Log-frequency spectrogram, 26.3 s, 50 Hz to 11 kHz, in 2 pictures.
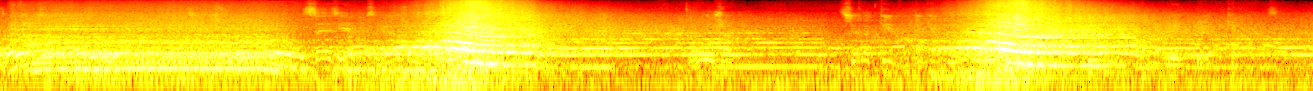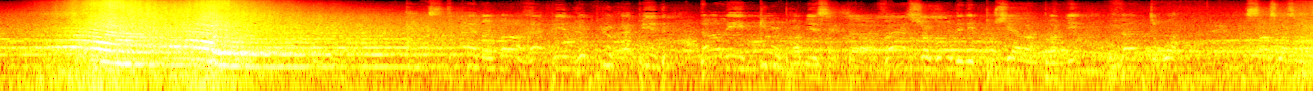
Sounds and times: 0.0s Formula one 19.1s

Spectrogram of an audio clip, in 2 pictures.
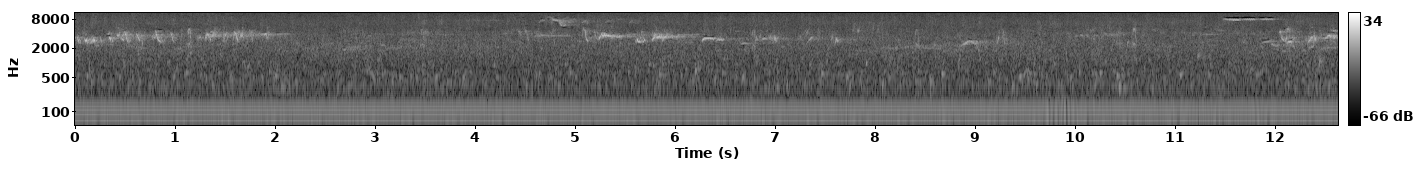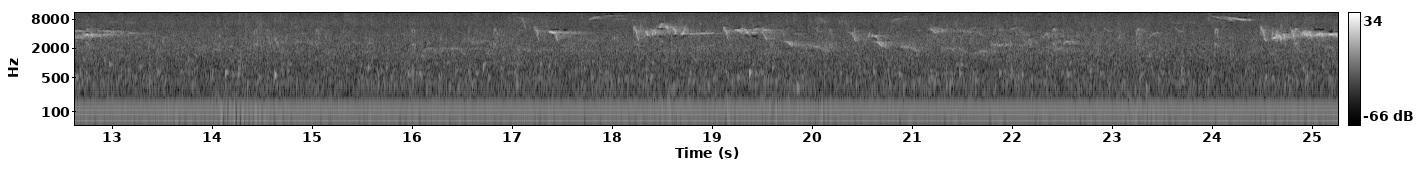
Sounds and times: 0.0s Birds singing 25.2s
0.0s a stream flows 25.2s

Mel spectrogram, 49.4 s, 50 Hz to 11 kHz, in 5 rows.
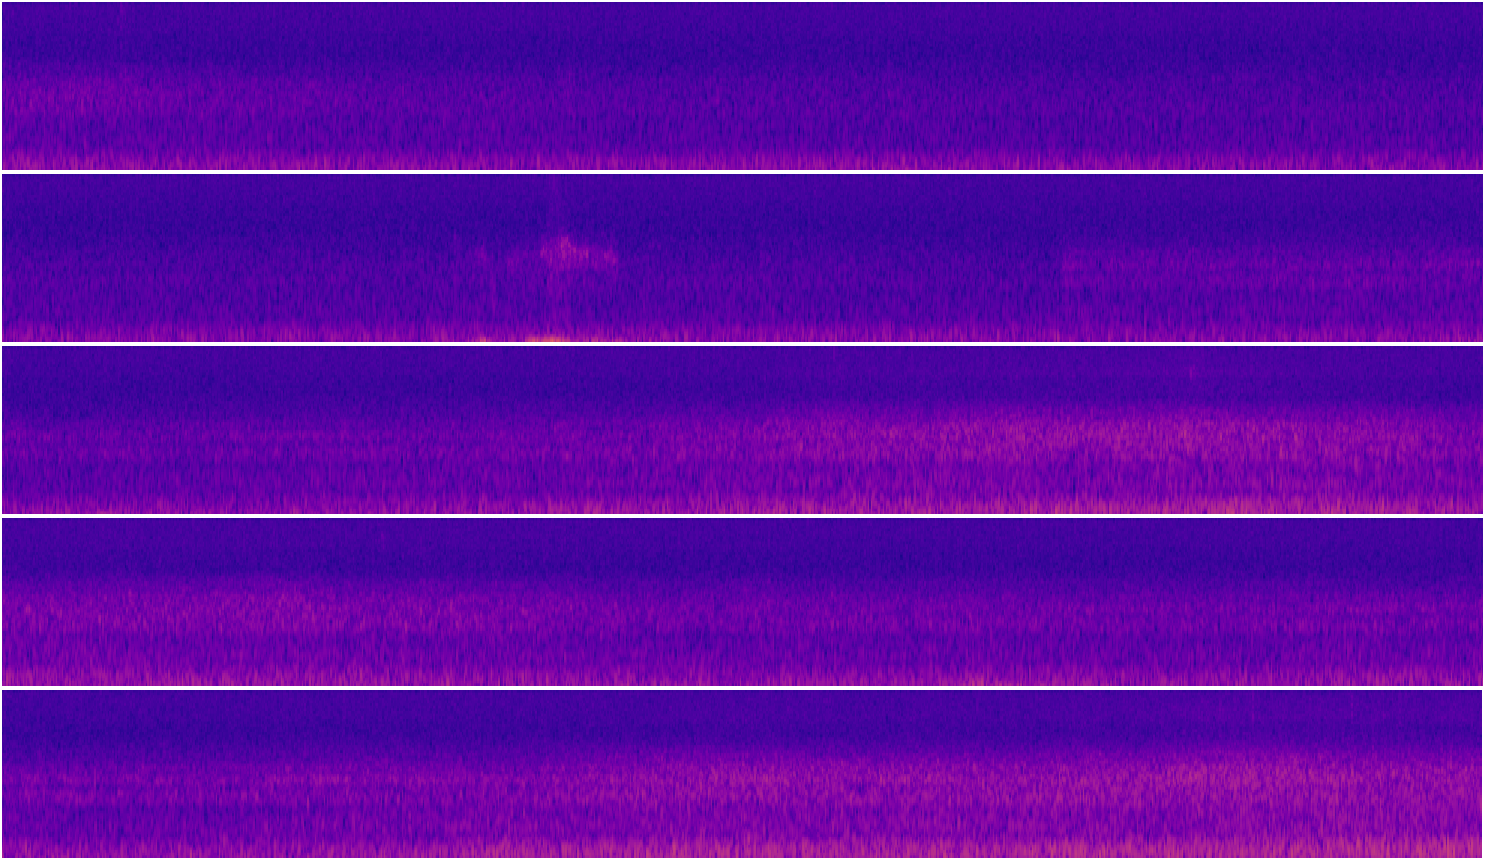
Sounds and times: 12.9s Wind howling 14.2s

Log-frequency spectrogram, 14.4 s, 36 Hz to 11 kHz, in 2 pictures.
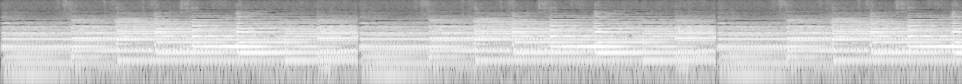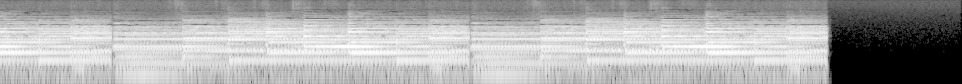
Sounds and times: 0.0s piano 13.5s

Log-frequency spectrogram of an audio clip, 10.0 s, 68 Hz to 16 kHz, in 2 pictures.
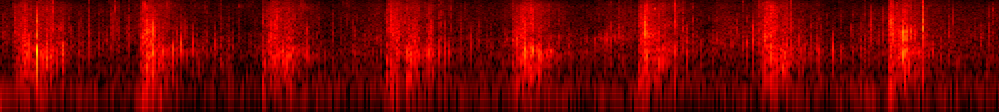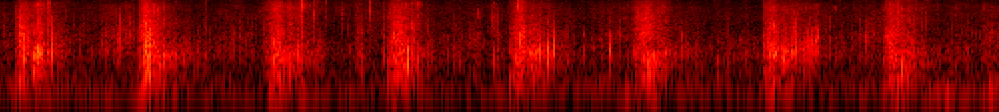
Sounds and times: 0.0s footsteps on gravel 9.9s

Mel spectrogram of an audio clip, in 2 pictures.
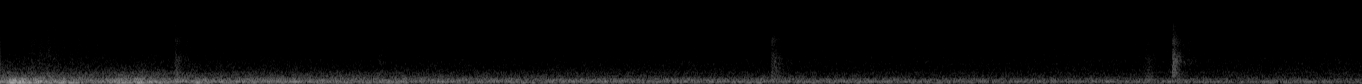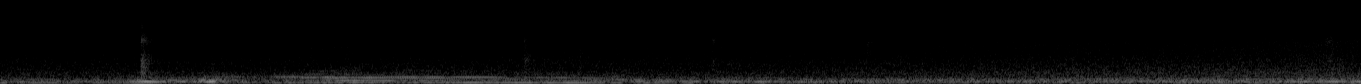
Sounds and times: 0.0s strong crack of Thunder 2.2s
0.0s Rain 27.2s
0.0s Wind 27.2s

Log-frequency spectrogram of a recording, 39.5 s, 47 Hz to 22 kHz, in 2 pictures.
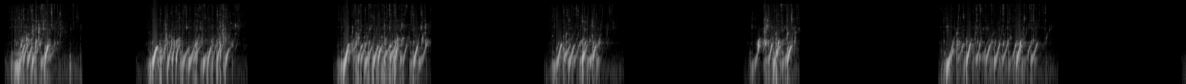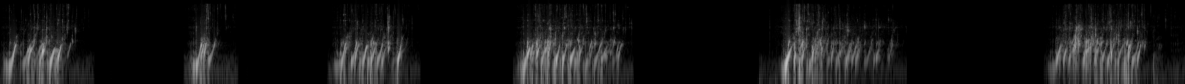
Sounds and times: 0.1s Bubbles in water 1.3s
2.4s Bubbles in water 4.0s
5.6s Bubbles in water 7.2s
9.2s Bubbles in water 10.2s
12.5s Bubbles in water 13.3s
15.7s Bubbles in water 17.4s
19.8s Bubbles in water 21.0s
22.9s Bubbles in water 23.5s
25.4s Bubbles in water 26.6s
28.4s Bubbles in water 30.2s
32.8s Bubbles in water 34.7s
37.3s Bubbles in water 39.2s

